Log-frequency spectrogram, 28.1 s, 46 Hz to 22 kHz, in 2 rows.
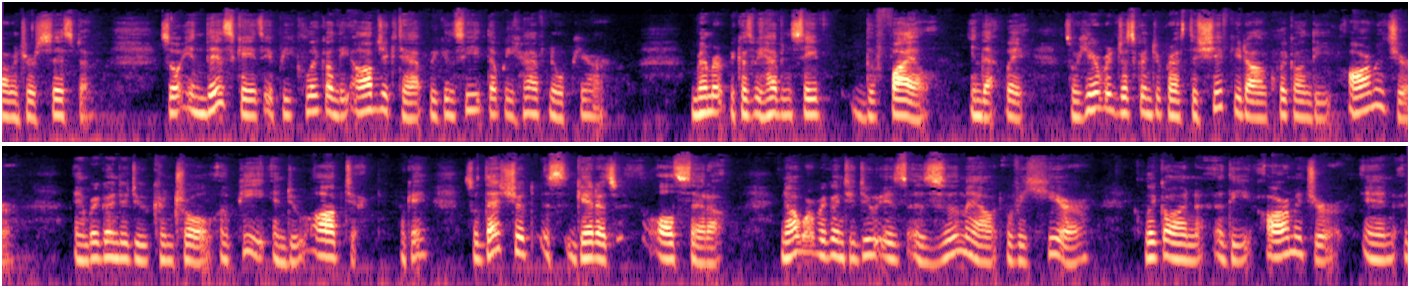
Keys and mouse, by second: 3.4 click, 13.4 shift+click, 16.1 ctrl+p, 17.2 click, 21.3 shift+middle click, 23.4 shift+middle click, 24.8 shift+middle click, 26.7 click.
